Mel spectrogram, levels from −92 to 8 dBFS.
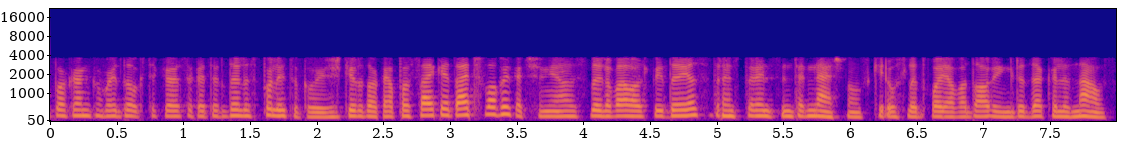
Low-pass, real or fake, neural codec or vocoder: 3.6 kHz; fake; codec, 16 kHz, 0.8 kbps, ZipCodec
